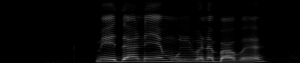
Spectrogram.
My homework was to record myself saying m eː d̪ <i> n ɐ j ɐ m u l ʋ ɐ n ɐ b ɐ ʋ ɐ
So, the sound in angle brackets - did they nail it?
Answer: no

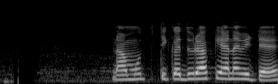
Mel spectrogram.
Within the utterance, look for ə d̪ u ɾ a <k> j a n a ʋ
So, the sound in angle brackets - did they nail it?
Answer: yes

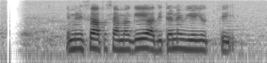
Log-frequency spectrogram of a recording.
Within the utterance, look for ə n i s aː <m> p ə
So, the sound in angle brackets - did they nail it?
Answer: no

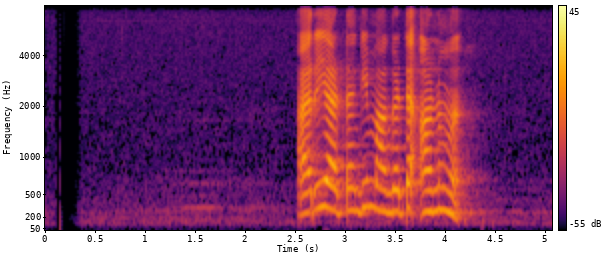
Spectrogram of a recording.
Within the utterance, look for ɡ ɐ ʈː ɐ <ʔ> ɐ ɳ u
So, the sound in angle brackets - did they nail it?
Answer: yes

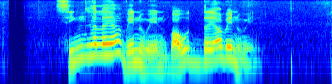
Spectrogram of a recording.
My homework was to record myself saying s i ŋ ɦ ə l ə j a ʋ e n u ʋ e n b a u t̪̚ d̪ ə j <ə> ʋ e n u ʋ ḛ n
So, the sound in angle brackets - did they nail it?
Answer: no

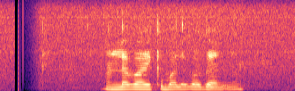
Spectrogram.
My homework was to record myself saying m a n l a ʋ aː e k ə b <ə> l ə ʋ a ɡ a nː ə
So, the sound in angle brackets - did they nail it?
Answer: no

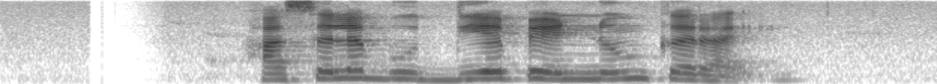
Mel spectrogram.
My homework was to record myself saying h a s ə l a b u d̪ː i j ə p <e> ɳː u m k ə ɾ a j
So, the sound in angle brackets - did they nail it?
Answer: yes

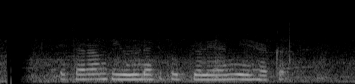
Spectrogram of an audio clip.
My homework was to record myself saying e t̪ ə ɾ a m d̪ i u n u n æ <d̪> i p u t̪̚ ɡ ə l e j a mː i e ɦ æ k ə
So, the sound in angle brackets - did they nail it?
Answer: no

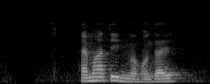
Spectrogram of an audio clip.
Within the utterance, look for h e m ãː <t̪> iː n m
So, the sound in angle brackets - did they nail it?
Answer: yes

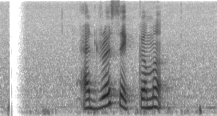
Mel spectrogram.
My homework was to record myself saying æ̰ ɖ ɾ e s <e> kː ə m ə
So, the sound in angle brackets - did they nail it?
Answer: yes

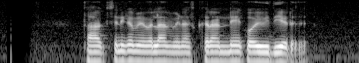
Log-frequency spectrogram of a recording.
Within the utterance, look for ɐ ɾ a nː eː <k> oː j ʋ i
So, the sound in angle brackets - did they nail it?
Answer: yes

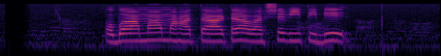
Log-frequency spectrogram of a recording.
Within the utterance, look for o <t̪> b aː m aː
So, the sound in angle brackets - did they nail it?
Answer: no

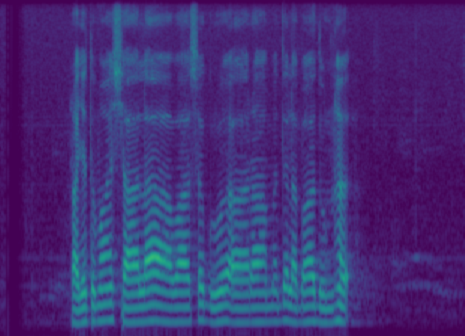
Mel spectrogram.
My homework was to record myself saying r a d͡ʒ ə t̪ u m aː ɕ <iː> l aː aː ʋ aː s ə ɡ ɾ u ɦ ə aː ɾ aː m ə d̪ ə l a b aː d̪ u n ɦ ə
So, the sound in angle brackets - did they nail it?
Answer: no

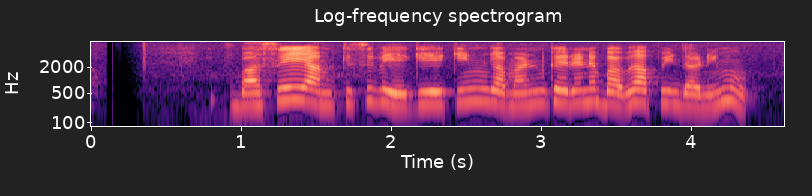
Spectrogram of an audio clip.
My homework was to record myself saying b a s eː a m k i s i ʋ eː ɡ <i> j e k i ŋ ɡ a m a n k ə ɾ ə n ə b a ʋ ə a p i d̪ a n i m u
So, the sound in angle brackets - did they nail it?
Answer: no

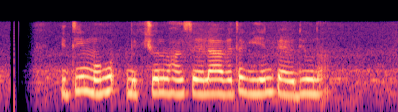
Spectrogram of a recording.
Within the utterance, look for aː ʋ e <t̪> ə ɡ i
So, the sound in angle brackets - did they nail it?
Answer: yes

